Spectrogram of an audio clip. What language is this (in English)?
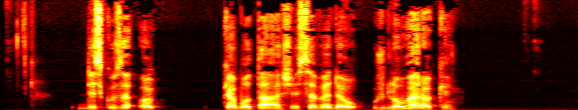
Czech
